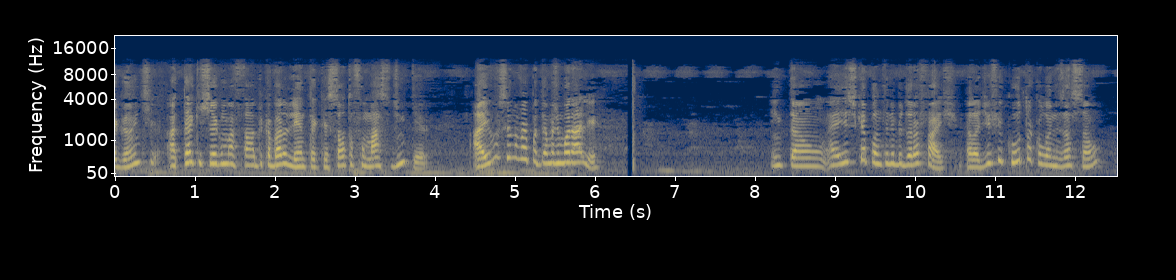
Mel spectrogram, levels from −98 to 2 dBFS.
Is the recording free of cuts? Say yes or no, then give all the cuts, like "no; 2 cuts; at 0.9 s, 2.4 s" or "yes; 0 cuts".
yes; 0 cuts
